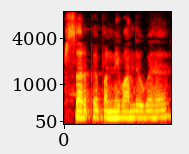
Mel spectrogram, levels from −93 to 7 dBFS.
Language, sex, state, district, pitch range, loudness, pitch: Hindi, male, Bihar, Darbhanga, 125-135 Hz, -21 LUFS, 125 Hz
